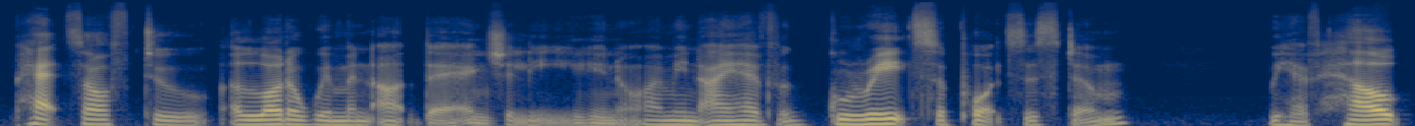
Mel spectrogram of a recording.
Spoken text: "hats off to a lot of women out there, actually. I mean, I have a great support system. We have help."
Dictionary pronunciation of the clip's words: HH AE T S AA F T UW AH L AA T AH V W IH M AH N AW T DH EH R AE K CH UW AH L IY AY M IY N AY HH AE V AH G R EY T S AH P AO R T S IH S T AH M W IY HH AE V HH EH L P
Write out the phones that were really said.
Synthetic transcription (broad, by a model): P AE T S AA F T UW AH L AA T AH V W IH M AH N AW T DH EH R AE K CH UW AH L IY AY M IY N AY HH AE V AH G R EY T S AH P AO T S IH S T AH M W IY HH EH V HH EH L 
